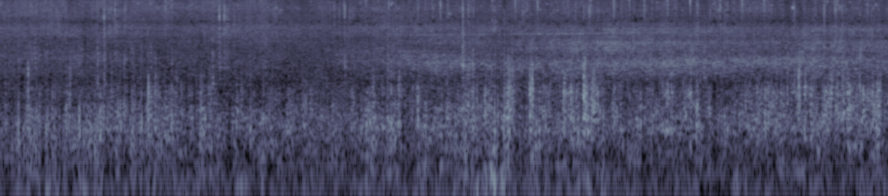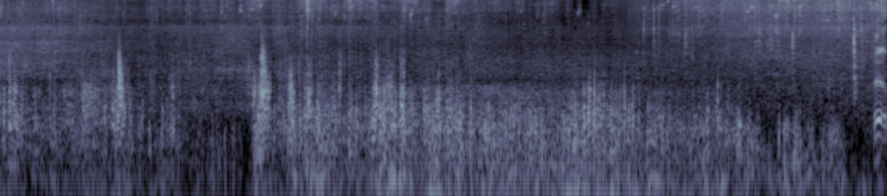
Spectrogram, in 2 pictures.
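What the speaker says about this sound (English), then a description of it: "another windy one today" Steady wind buffeting the microphone while cycling along the Lanzarote coast, a dense continuous roar rising and easing in gusts throughout, heavier near the end, with faint speech mixed in.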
